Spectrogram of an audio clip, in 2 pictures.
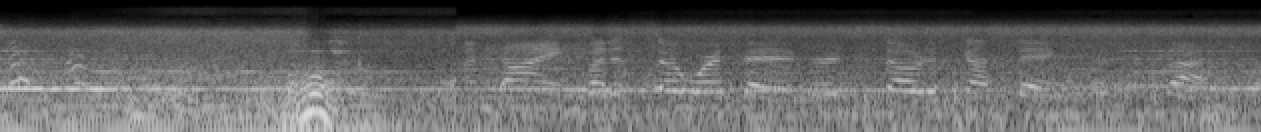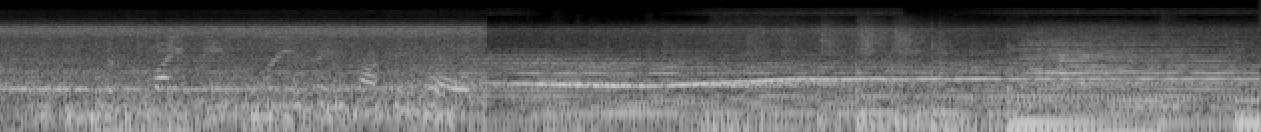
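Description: Background music with a long held note over steady bass. Splashing water and people's voices sit under it until about three-quarters of the way through, when they cut off and only the music continues.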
